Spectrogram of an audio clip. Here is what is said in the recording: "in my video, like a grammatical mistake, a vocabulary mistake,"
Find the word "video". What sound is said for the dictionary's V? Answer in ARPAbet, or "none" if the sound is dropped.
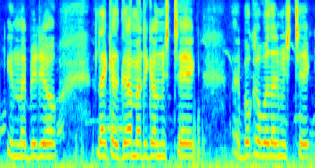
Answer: B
